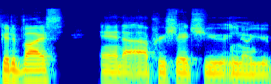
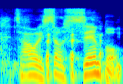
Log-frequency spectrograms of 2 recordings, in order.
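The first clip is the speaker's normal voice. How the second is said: pitched way up in mock despair; exasperated high voice; 10 semitones higher than usual. Real, not acted. Groaning at the dad joke.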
